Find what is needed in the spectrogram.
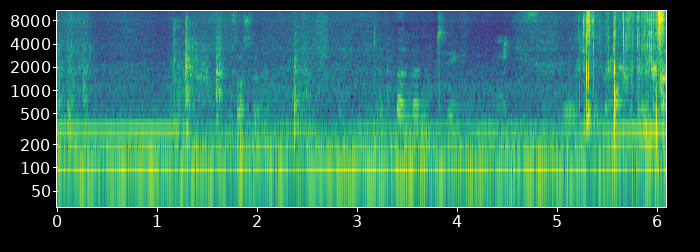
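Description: Steady low rumble and hum inside a train carriage, the hum dropping out for a couple of seconds early on, with faint background voices. A sharp knock comes near the end.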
